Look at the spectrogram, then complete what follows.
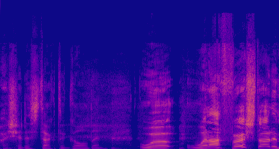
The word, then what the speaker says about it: Goldn: should have stuck to Golden well when I first started making music My Name literally was just golden like g o l d n spelled like my government name but whenever I told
